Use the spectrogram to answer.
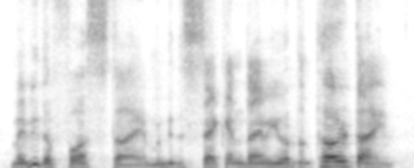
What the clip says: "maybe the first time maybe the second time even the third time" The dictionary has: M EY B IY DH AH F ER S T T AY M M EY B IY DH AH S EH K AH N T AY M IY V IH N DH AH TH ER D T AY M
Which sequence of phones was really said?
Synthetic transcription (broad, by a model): M EY B IY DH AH F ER S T T AY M M EY B IY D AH S EH K AH N T AY M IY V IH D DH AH T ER D T AY M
